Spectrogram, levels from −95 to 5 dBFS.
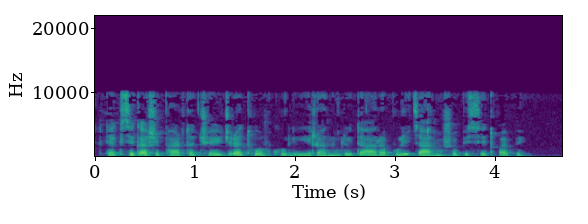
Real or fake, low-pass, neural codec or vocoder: real; 9.9 kHz; none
